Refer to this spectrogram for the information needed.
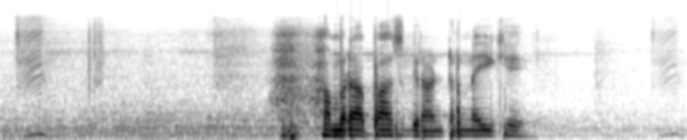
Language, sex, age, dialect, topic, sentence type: Bhojpuri, male, 25-30, Northern, banking, question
